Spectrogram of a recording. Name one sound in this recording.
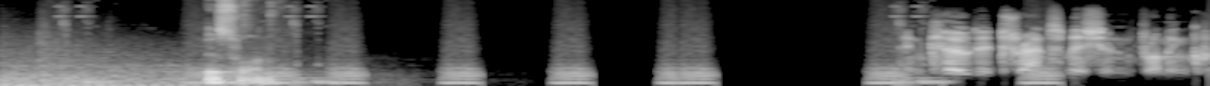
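Short electronic menu blips sound in a quick series.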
